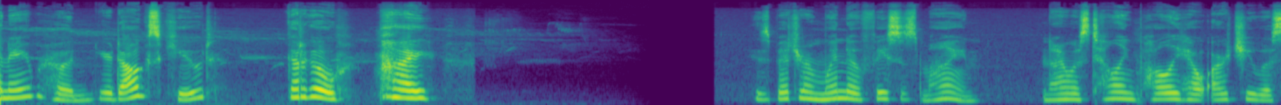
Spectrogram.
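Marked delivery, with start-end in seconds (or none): 1.9-2.9 louder, higher, flustered exit with a nervous laugh; flustered rush. Acted. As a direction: blurt it out and bolt, laughing nervously. Flustered leaving cute new neighbor.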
